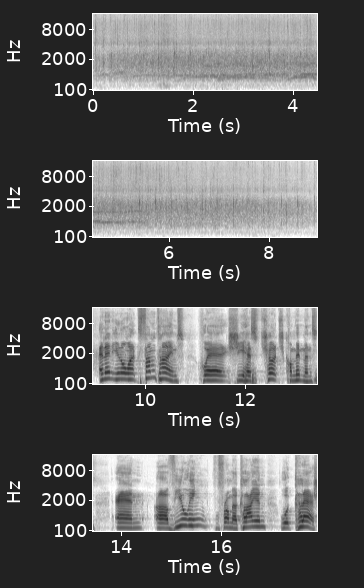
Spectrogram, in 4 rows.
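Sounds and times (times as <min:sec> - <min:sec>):
hand clapping: 0:00.0 - 0:09.1
speech: 0:09.1 - 0:17.9.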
